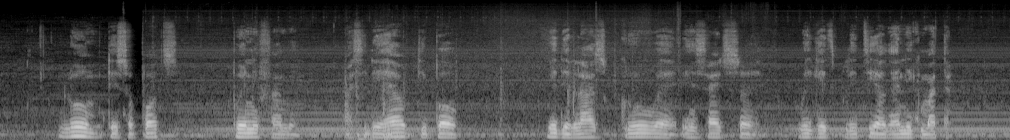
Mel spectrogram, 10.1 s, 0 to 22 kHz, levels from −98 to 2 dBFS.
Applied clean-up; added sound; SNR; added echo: none; Bowed string instrument + Printer; 13 dB; none.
